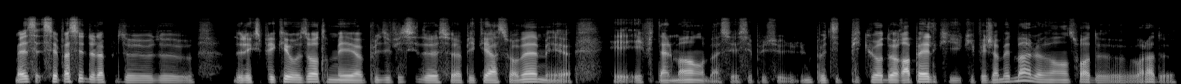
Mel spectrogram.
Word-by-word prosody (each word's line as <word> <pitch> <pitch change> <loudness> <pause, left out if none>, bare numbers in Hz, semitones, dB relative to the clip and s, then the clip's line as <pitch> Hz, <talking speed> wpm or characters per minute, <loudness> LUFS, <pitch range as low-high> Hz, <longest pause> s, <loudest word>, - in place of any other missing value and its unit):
Mais 120 +2 +7
c'est - - 0
c'est 135 - +4
facile 135 +3 +5
de 115 - +1
l'appli 105 -1 -1
de 100 -1 -4
de 95 -1 -8 0.4
de 105 - -4
l'expliquer 115 +4 +2
aux 110 +1 +1
autres, 125 -2 +4
mais 100 -1 +2
heu, 95 - +2
plus 105 +3 -10
difficile 110 +2 -3
de 100 -1 +1
se 100 - -2
l'appliquer 100 +1 0
à 100 0 +5
soi-même 120 -1 +3
et 95 - -6
heu, - - -3 0.4
et - - -5
et - - -5
finalement 95 +2 -1
bah, 80 - -11
c'est - - -7
c'est - - -8
plus - - -14
une - - -14
une 100 +2 -11
petite 100 -1 -6
piqûre 105 0 -1
de 105 - +2
rappel 115 +4 +6
qui 95 -2 -11
qui 100 - -11
fait 95 0 -6
jamais 110 +7 -2
de - - -13
mal, 175 -6 0
heu, 105 -1 -3
en 100 0 -3
soi 100 - -1
de 95 -1 -10 0.2
voilà, - - -4
de - - -13
105 Hz, 245 wpm, -24 LUFS, 100-115 Hz, 0.4 s, Mais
